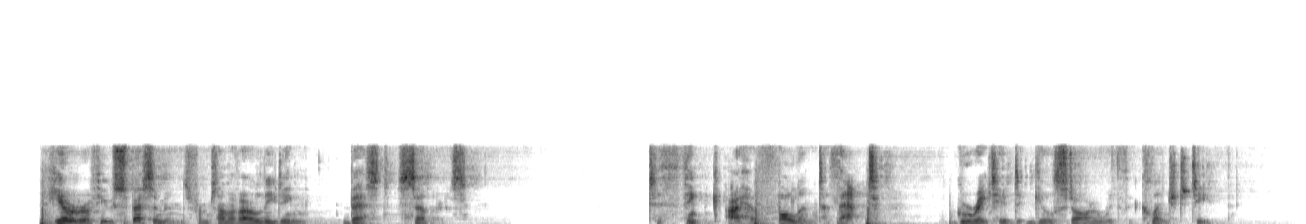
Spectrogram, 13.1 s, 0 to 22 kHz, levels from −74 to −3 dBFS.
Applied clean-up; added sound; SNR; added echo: none; Cutlery, silverware / Drawer open or close; 11 dB; reverberation time 1.7 s.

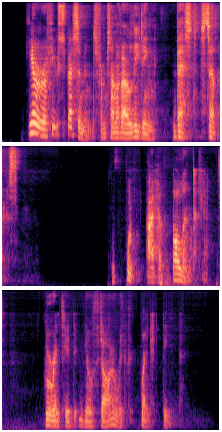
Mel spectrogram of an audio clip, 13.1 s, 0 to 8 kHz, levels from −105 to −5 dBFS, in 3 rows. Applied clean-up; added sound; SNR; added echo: neural mask model DeepFilterNet 3.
